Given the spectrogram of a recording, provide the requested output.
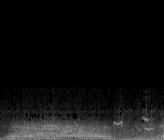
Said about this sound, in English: A young elephant, that was. A young elephant in trouble. Bad trouble.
